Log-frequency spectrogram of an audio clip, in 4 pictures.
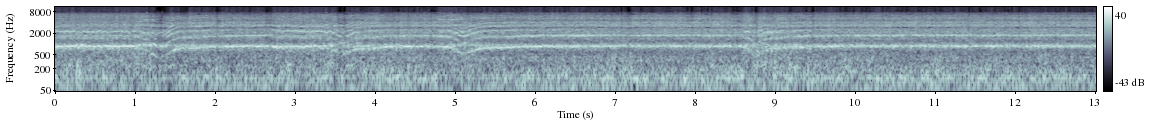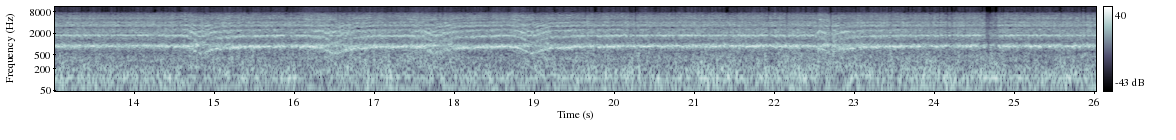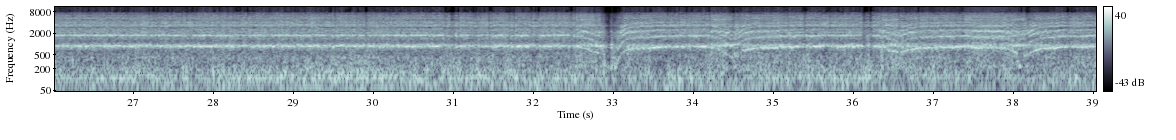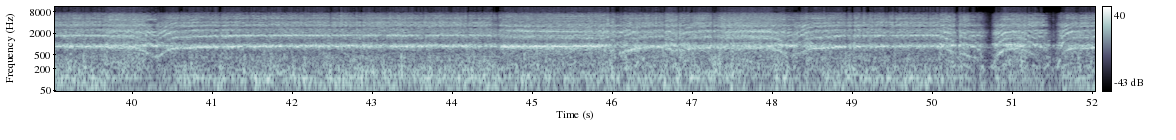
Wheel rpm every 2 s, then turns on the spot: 180, 210, 210, 230, 210, 230, 230, 220, 200, 210, 230, 200, 230, 230, 230, 240, 170, 190, 190, 200, 200, 230, 220, 190, 200, 120.
none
